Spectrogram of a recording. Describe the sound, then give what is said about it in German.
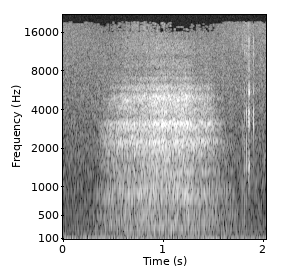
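A single long, soft breath taken during a guided relaxation exercise: a faint, airy rush that swells and fades over about a second and a half, heard alone. “Atme mal tief durch.”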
